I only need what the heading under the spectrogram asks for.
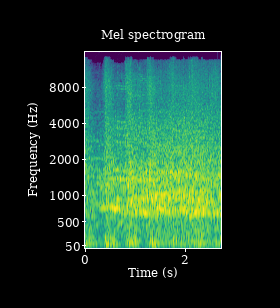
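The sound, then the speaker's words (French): A concert crowd of 1800 cheers and acclaims a performer at the Casino de Roubaix in 1967, a dense, continuous roar of voices that swells after a brief quieter start and stays loud. “1800 spectateurs qui attendent et acclament un homme fatigué, un peu malade, qui a même pas 40 ans, va livrer son ultime concert, Jacques Brel.”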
